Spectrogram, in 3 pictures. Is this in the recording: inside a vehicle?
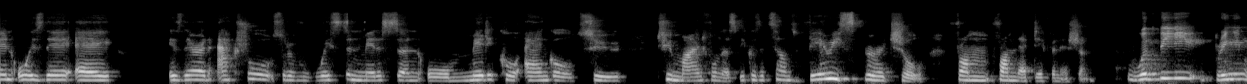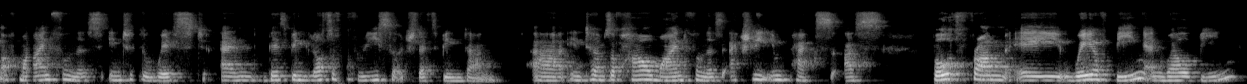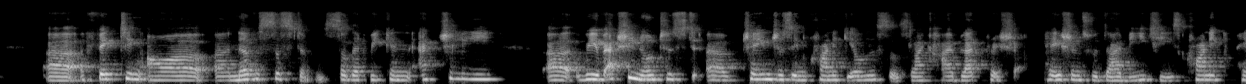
no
